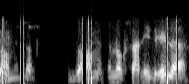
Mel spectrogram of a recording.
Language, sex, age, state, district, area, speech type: Maithili, male, 45-60, Bihar, Muzaffarpur, urban, conversation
